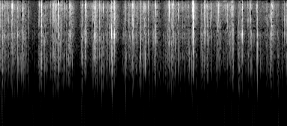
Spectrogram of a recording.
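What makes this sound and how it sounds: A small flat clear plastic guitar string packet, holding a printed paper card and coiled metal guitar strings, lies on carpet while a flat hand and fingertips rub and press it. It gives off soft, continuous bright crinkling with many quick, sharp crackles that die away almost instantly, over a faint low hum.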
